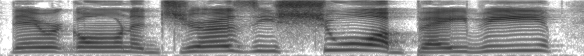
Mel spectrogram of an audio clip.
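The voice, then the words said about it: Put-on Jersey accent. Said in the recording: “I don't know why I did that in that fucking accent. That was so dumb.”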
